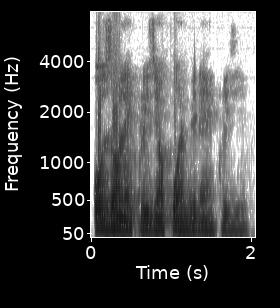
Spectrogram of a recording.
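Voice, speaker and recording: A man's voice: fairly low pitch, moderate pace, narrow, tinny audio. A man whose mother tongue is Yoruba, a political guest in an interview, speaking emphatically with repeated phrases and rhetorical questions.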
